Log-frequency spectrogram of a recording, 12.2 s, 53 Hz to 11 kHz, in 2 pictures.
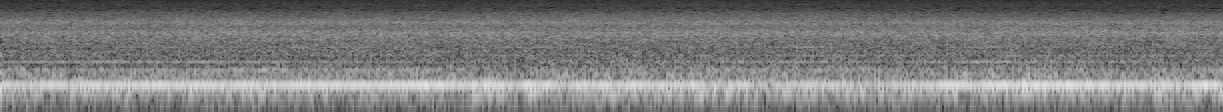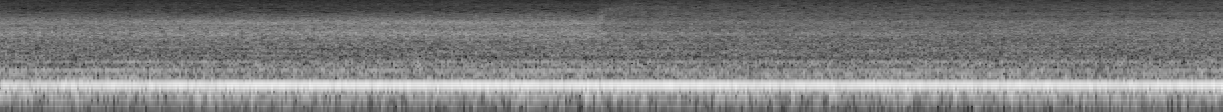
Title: does anybody know what that loud noise coming from the 3000 Class Hybrid Train is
